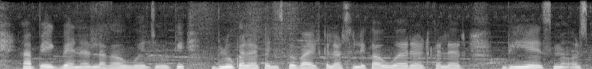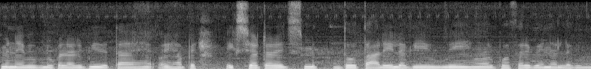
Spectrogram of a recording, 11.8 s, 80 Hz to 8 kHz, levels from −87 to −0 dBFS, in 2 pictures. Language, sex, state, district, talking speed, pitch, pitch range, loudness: Hindi, female, Bihar, Jahanabad, 265 wpm, 175 Hz, 175-180 Hz, -15 LUFS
